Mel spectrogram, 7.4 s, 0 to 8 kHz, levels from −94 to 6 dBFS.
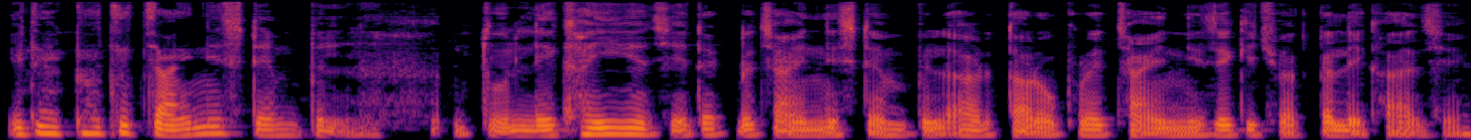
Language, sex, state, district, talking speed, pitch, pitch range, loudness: Bengali, male, West Bengal, Kolkata, 185 wpm, 115 Hz, 110-135 Hz, -30 LUFS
